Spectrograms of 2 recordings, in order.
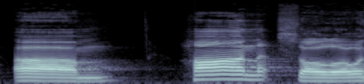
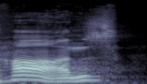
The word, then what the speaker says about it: Han Solo: Have you noticed, and I've talked with friends, and last time I made the terrible error of mispronouncing Han Solo and saying Hans, and you know, you just kind of lose people and you lose all credibility.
